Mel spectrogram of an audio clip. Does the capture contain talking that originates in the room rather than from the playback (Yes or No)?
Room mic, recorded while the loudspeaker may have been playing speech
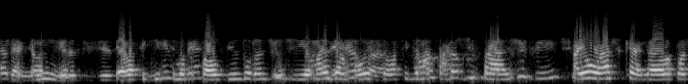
Yes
